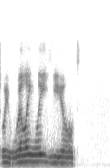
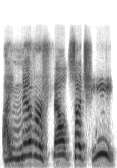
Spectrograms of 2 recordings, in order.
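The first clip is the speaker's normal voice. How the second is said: higher, louder, slow; anguished cry; 8 semitones higher, 10 dB louder, slower than usual. Acted. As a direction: cry out from the heat. Teacup in the oven.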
